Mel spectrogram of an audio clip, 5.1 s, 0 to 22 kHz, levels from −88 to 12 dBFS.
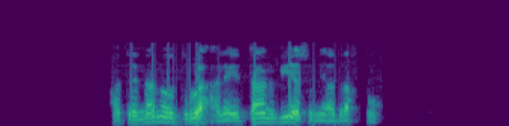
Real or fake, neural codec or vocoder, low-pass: fake; vocoder, 44.1 kHz, 128 mel bands, Pupu-Vocoder; 5.4 kHz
